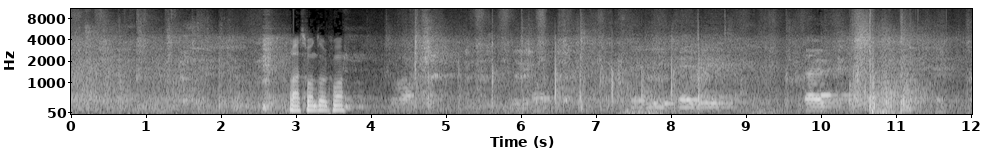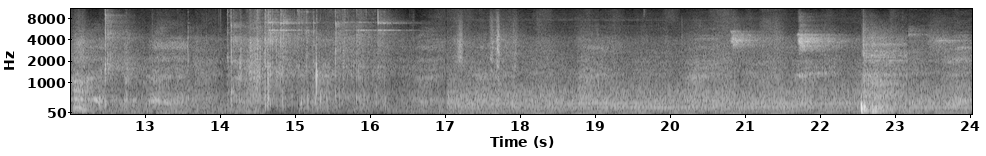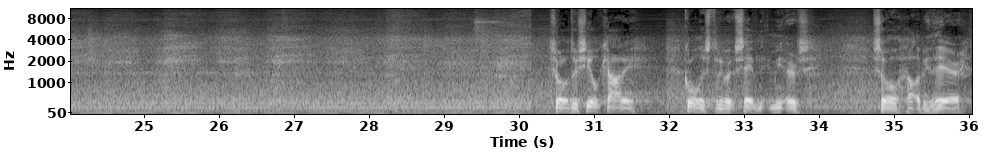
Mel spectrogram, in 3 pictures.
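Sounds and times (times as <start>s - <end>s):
steady machine hum: 0.0s - 36.0s.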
